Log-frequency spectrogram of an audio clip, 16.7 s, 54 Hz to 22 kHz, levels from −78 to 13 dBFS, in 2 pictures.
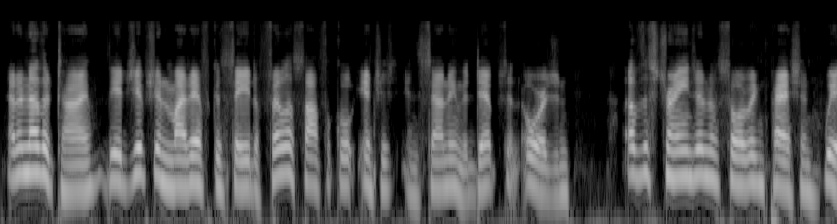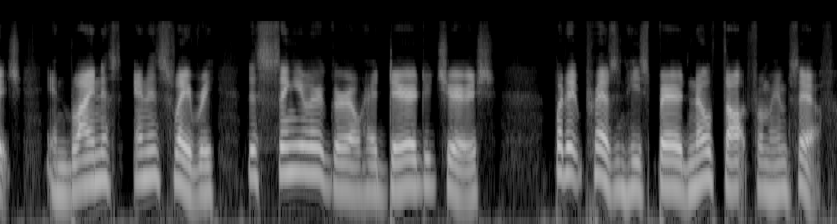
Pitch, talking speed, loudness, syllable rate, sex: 160 Hz, 160 wpm, -20 LUFS, 5.0 syllables/s, male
